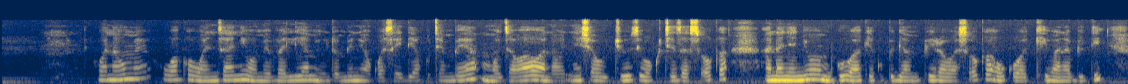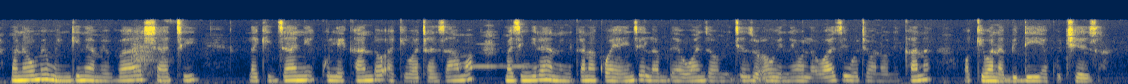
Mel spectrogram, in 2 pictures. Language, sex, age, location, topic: Swahili, male, 25-35, Kisumu, education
